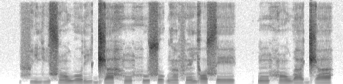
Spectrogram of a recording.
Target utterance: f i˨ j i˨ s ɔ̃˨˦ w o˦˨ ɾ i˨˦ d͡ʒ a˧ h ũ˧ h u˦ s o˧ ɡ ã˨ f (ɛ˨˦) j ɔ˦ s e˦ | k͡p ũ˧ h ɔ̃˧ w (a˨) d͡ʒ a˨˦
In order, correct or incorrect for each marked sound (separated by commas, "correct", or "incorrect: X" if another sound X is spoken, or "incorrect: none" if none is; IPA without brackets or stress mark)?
incorrect: ɛ̃˨˦, correct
